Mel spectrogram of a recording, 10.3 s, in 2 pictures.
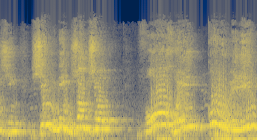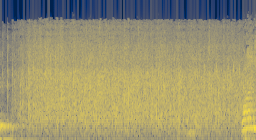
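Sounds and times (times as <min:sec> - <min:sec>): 
speech: 0:00.2 - 0:02.3, 0:02.9 - 0:05.2, 0:10.0 - 0:10.2
audience applause: 0:05.3 - 0:10.2.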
